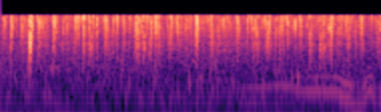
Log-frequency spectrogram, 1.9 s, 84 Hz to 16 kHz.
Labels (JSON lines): {"label": "biophony, cascading saw", "recorder": "SoundTrap 600 or HydroMoth"}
